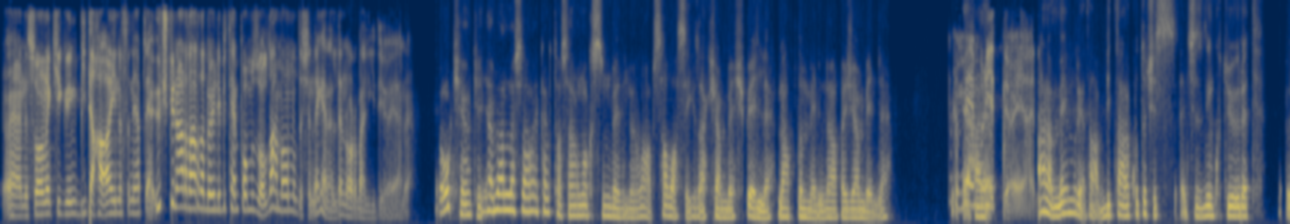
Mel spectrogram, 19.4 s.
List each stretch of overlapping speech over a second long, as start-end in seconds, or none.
none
